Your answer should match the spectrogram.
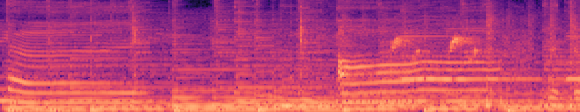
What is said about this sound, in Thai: นกกังเขน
